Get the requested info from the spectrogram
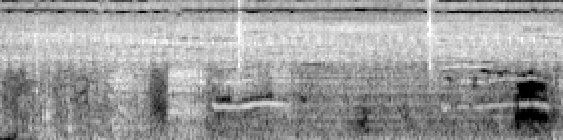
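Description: A cat meowing twice, two short high calls about two seconds apart. Under them are the rustle and knocks of cardboard boxes being handled.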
